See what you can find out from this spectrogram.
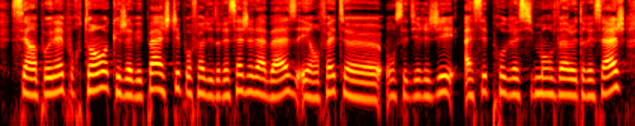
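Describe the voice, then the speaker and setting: Speaking in a Parisian accent, a woman runs at a very fast pace with hardly any pauses, medium pitch, and fairly even intonation. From France, Paris. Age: 20s. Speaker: podcast host, equestrian rider. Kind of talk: casual monologue podcast. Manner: casual, with many fillers (euh).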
